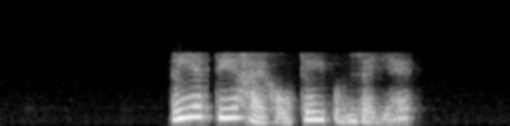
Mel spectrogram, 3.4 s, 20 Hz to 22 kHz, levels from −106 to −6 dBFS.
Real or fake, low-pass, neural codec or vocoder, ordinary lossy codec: fake; 7.2 kHz; codec, 24 kHz, 0.9 kbps, WavTokenizer, medium speech release version 1; AAC, 16 kbps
